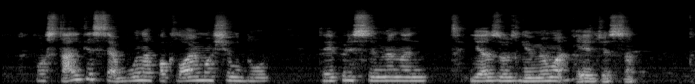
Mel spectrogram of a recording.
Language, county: Lithuanian, Kaunas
